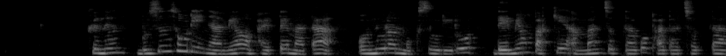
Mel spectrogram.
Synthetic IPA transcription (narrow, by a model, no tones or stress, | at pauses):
kɯnɯnmus̬ʰɯnsʰoɾiɲamjʌpaɭp͈e̞mada | ʌnuɾanmok̚s͈oɾiɾone̞mjʌŋbak͈e̞amːand͡ʑʌt̚t͈aɡopadat͡ɕʰʌt̚t͈a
